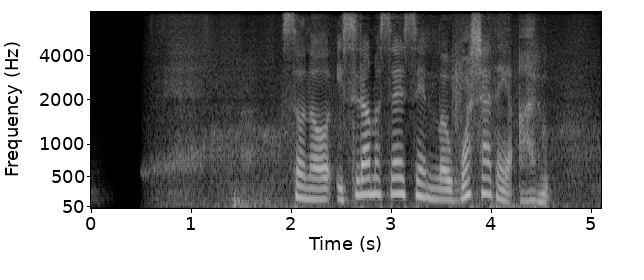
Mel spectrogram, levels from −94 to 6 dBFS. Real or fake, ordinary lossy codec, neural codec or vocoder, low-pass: fake; none; codec, 16 kHz, 1 kbps, X-Codec, HuBERT features, trained on LibriSpeech; none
